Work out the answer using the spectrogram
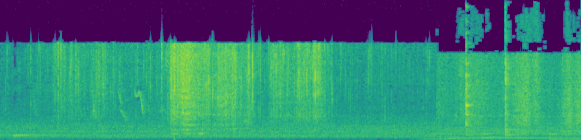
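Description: Shredded dried squid sizzling as it goes into hot gochujang sauce in a stainless-steel pan, loudest about two seconds in, then stirred, with a couple of sharp taps against the pan near the end.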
